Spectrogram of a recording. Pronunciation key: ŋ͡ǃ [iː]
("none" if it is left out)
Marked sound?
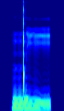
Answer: iː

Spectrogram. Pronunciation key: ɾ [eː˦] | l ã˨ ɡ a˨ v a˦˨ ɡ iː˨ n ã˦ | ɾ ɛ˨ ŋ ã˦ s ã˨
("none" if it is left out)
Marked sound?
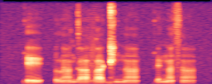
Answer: eː˦˨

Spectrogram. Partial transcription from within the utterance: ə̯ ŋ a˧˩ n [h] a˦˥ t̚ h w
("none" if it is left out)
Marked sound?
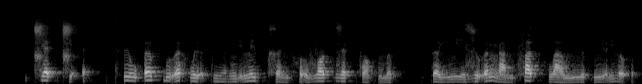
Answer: f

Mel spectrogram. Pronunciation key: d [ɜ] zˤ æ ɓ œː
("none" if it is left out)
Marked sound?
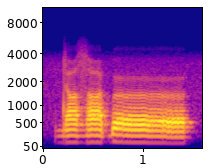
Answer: æ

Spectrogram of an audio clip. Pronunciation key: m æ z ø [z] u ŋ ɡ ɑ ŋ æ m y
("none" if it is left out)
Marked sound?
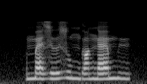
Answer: z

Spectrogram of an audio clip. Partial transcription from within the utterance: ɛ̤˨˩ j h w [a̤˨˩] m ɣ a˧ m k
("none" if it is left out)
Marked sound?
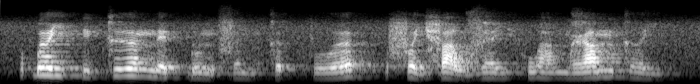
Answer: a̤˨˩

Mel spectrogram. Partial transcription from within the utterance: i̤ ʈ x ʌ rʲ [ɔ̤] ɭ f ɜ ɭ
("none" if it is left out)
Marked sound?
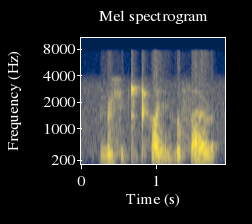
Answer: ɔ̤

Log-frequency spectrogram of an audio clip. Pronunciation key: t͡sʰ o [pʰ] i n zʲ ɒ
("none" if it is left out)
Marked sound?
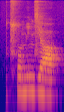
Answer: m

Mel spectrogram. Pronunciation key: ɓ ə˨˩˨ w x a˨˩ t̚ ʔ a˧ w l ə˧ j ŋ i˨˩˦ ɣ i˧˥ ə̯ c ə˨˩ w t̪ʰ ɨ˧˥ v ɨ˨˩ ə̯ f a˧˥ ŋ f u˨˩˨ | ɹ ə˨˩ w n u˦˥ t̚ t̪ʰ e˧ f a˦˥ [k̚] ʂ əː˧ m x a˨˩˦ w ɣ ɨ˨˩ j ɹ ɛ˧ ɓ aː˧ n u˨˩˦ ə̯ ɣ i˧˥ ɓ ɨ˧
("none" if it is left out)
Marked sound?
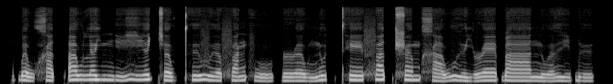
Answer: t̚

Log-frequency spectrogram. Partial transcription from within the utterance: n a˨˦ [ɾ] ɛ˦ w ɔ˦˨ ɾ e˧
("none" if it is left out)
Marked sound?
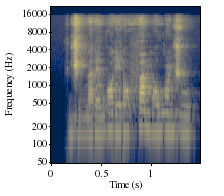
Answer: ɾ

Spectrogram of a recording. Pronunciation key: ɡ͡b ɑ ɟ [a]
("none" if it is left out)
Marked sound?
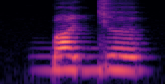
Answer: ə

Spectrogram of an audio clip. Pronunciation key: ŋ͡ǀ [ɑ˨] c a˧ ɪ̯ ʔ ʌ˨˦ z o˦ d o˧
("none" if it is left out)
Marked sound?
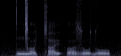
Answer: ʌ˨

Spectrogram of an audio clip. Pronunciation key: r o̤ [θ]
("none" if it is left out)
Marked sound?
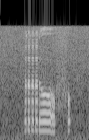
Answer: f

